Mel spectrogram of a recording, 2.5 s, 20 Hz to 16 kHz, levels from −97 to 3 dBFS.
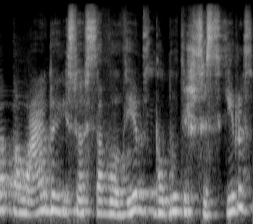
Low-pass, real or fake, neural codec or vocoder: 14.4 kHz; fake; codec, 44.1 kHz, 3.4 kbps, Pupu-Codec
